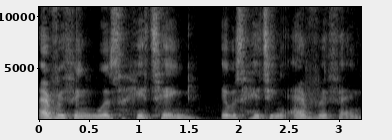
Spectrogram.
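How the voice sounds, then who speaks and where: On a very clean recording with a silent background, the speaker uses a British accent. The pace is moderate, with very wide pitch swings. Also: woman. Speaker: domestic violence survivor. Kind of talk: personal story told to camera. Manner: voice wobbles with emotion.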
